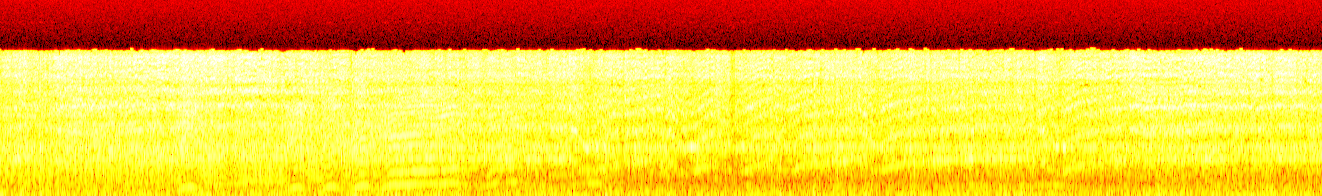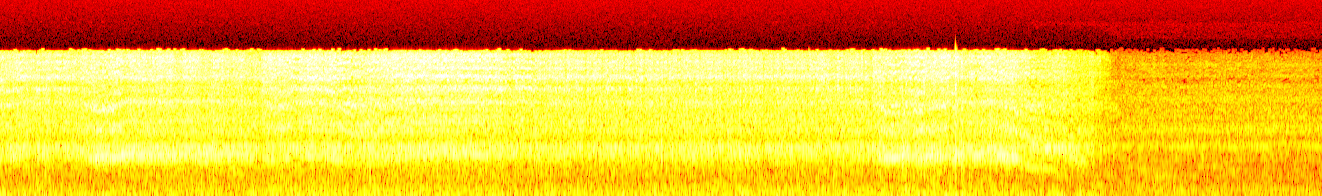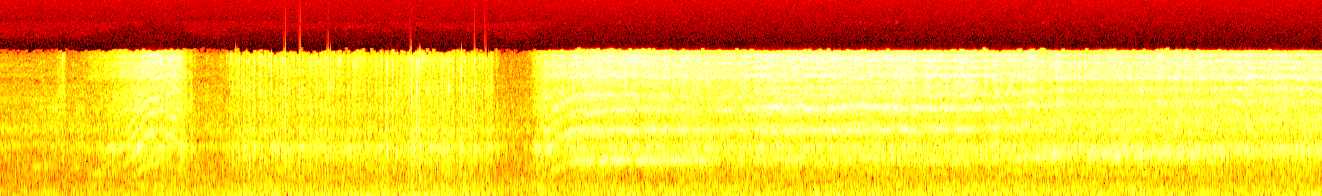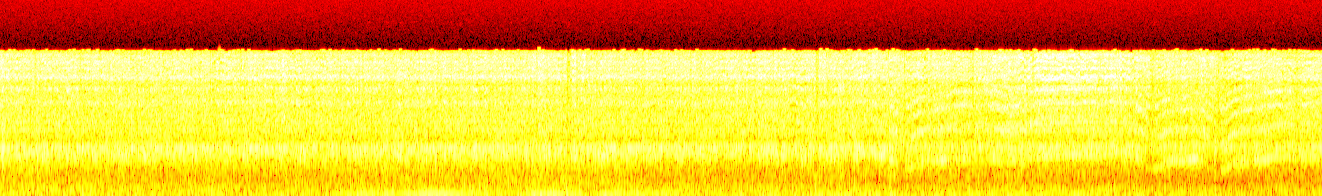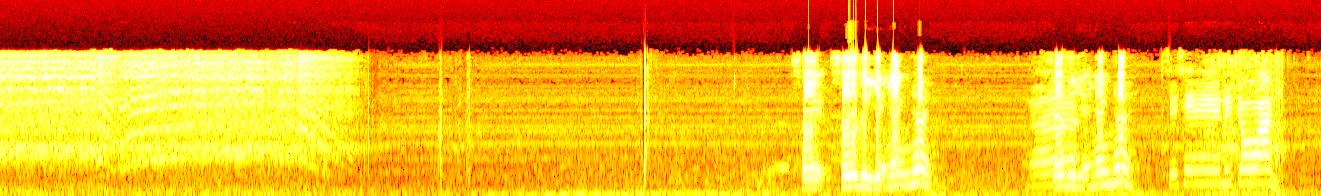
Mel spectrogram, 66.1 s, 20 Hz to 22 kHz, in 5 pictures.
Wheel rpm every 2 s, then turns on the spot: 210, 210, 200, 150, 180, 180, 210, 230, 220, 230, 230, 190, 20, 20, 40, 40, 180, 200, 220, 230, 230, 230, 240, 240, 210, 210, 210, 190, 20, 0, 0, 0, 10.
24-26 28-30 64-66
